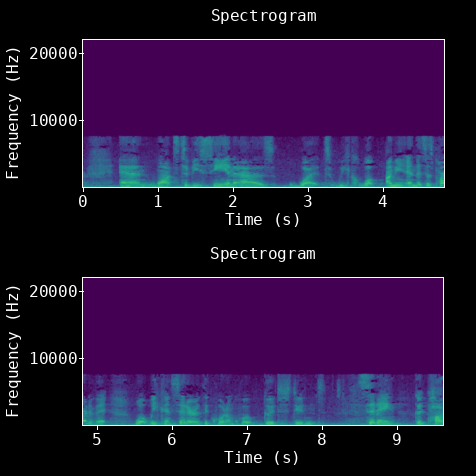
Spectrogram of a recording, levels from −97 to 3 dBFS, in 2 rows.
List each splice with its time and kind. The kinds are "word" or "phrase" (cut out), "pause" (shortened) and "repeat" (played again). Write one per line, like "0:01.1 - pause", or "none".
none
